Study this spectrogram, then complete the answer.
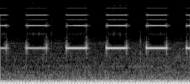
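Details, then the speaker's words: $1400 Mercedes R320 CDI diesel, first start after fitting a new aftermarket serpentine belt to replace a shredded one after the tensioner failed; repeating high chime over diesel idle, brake wear sensor warning on. "and brake wear sensors are on"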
